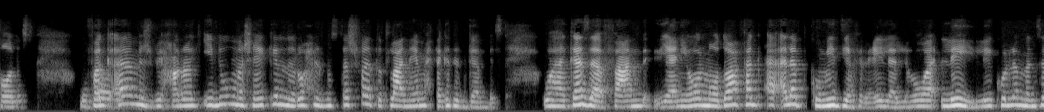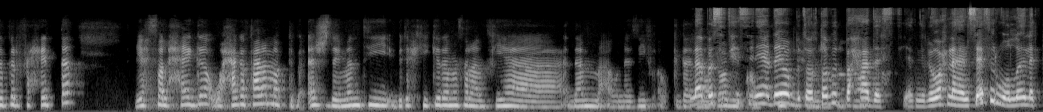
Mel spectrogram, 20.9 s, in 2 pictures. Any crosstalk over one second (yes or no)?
yes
